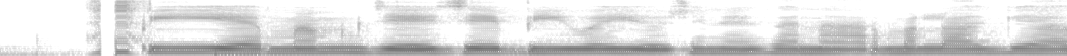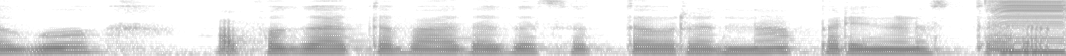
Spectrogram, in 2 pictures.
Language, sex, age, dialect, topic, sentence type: Kannada, female, 25-30, Central, banking, statement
